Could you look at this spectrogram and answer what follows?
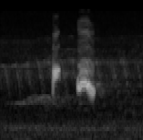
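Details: Red-vented bulbul giving two short call notes, a brief bright note followed by a fuller, slightly longer slurred note, over a faint steady background hum.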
